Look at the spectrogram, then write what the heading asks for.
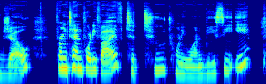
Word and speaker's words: Zhou: Yes, this is pronounced Zhou, from 1045 to 221 BCE.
